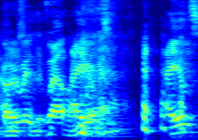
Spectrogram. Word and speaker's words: Ahles: Ahles is how my dad pronounced our name, so I'm Ahles. Ahles would have been how it was originally pronounced. Like I sourced back to Germany, and it would have to be pronounced that way.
